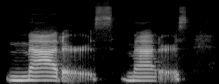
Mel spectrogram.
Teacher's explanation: have an American accent so this word it has T's here these T's are a flap T in American English so we say we it sounds like a D sound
